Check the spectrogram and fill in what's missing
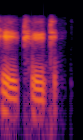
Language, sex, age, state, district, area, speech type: Kashmiri, male, 30-45, Jammu and Kashmir, Srinagar, urban, conversation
